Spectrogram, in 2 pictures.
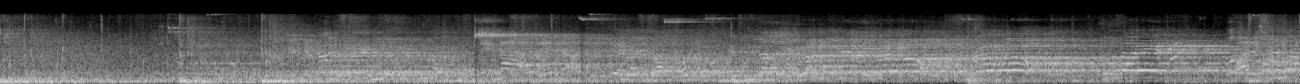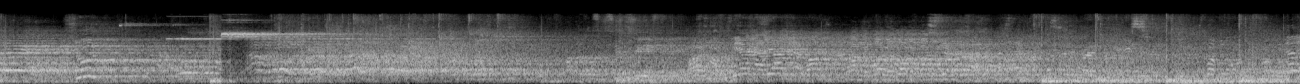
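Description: Sneakers squeak sharply on a court in a large echoing hall.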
